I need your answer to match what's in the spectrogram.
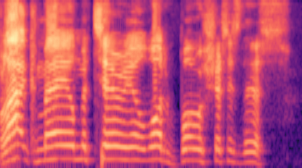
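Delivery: loud, slow, high mock outrage; hammed-up indignant shout. Mock outrage at name threat.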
